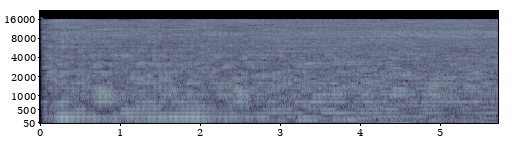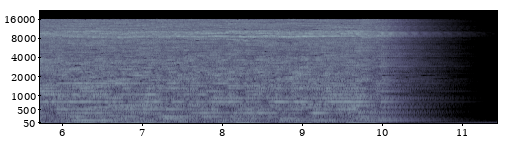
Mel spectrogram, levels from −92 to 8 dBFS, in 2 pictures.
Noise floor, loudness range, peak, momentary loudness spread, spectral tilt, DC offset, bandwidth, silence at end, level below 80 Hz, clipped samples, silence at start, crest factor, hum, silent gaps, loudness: -68 dBFS; 1 LU; -4 dBFS; 2 LU; -0.5 dB/octave; under 0.1%; 16 kHz; 0.85 s; -52 dBFS; under 0.1%; 0 s; 20 dB; none; none; -20 LUFS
